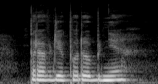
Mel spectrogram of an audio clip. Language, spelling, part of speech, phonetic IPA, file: Czech, pravděpodobně, adverb, [ˈpravɟɛpodobɲɛ], Cs-pravděpodobně.ogg
- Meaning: probably (in all likelihood)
